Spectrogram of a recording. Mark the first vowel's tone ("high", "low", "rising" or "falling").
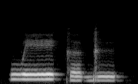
high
